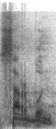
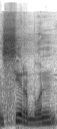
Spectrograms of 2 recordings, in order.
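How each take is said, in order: First: The first vowel is an 'a' sound. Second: The first vowel is an 'i' sound. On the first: It means livestock. "kalau dibacanya dengan fathah" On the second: It means a flock of wild animals or birds. "dengan huruf sin yang dikasrah"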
